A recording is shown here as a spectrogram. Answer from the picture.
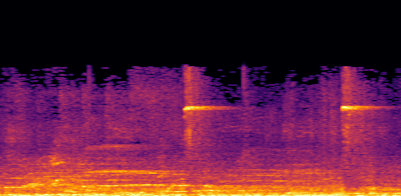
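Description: Many children shouting and calling at once, a steady crowd din with no single voice standing out.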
